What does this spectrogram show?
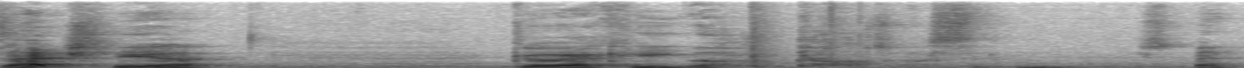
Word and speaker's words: Guarechea: a type maybe but it's it's actually a gorecki and pronounceable names g-u-a-r-e-c-h-e-a gorekia i suspect orga black comet anyway and how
